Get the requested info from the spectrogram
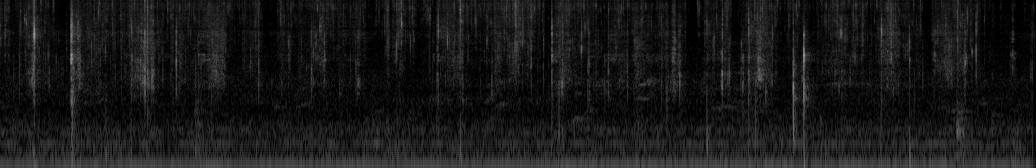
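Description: Hands squishing and rubbing raw chicken leg pieces coated in wet ginger-garlic paste in a steel bowl: soft, irregular wet squelches and small clicks, with a few sharper clicks, over a steady low hum.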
